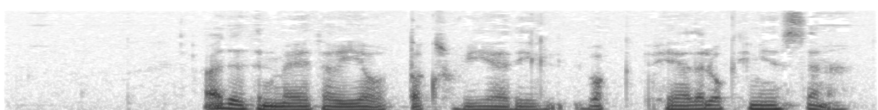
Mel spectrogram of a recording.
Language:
Arabic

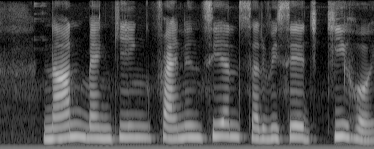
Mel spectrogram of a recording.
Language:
Magahi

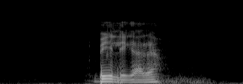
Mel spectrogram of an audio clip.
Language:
Swedish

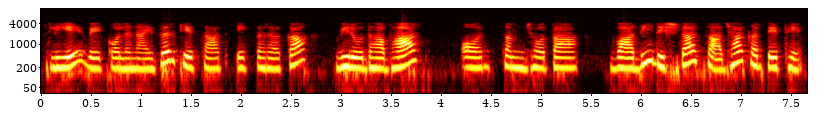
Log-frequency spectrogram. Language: Hindi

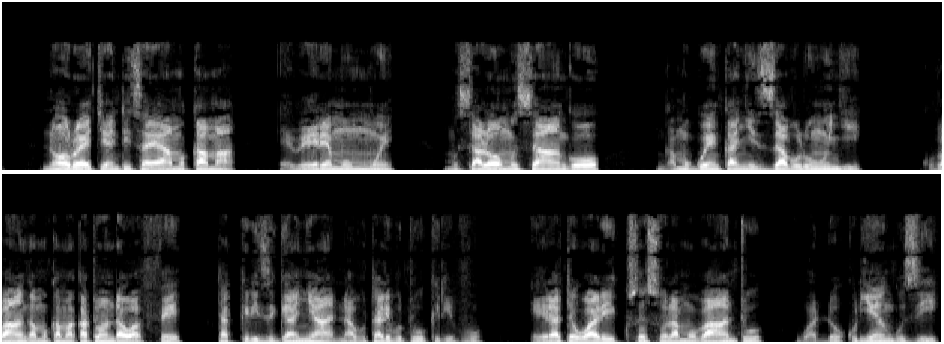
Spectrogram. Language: Ganda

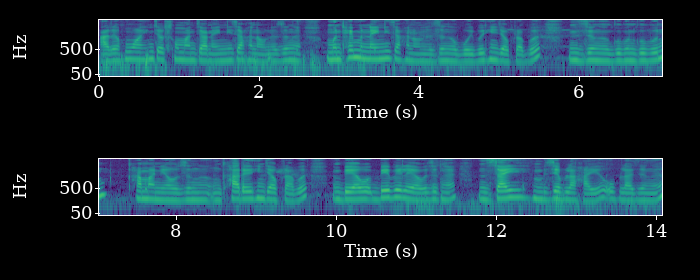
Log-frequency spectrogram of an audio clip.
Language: Bodo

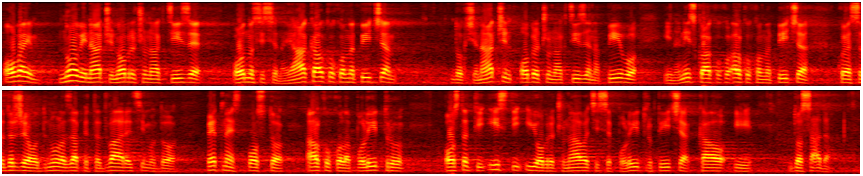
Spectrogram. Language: Serbian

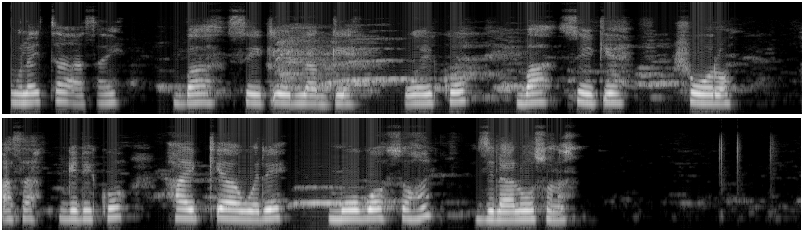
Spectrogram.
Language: Wolaytta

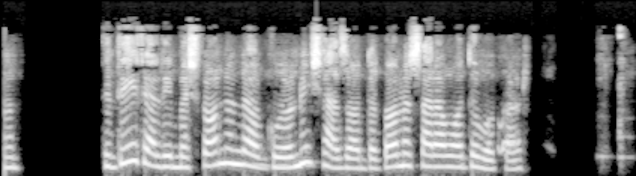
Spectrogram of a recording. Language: Pashto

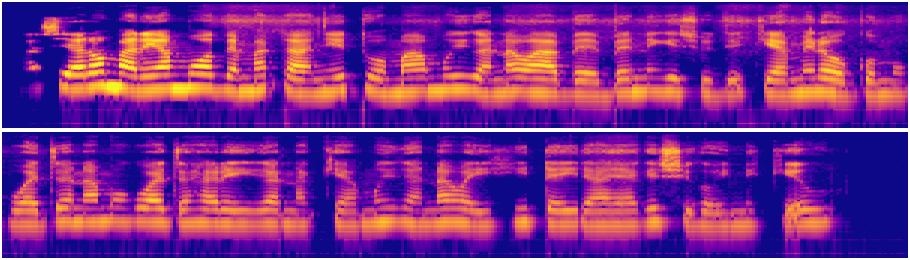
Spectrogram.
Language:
Kikuyu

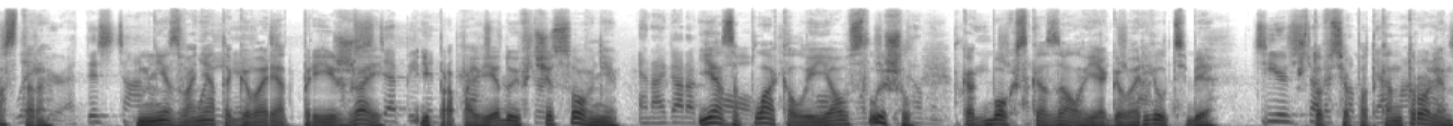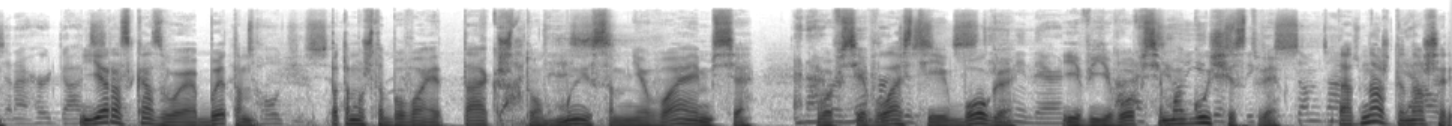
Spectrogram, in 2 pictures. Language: Russian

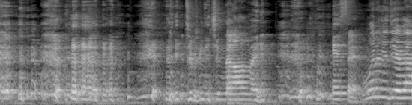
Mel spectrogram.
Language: Turkish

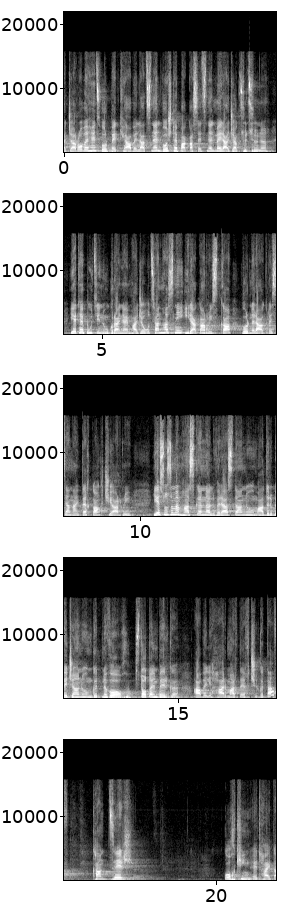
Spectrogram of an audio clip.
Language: Romanian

